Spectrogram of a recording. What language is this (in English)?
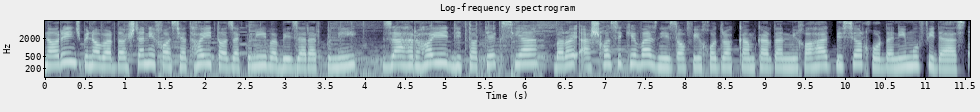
Persian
